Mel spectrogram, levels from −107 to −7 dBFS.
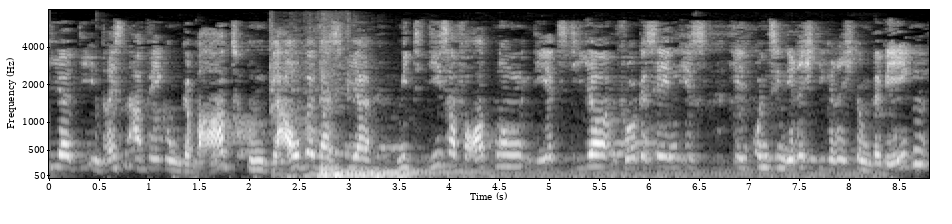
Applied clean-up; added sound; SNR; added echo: classical method WPE with log-MMSE.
